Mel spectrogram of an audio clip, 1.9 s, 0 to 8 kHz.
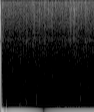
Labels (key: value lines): label: biophony
recorder: SoundTrap 300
